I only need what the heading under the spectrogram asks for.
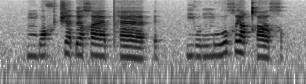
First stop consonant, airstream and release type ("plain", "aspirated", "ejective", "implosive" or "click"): plain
